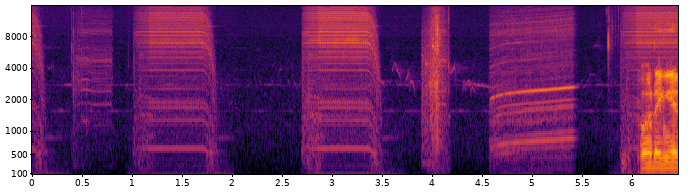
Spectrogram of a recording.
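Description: A robot's machinery whirs in short, pitched bursts.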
